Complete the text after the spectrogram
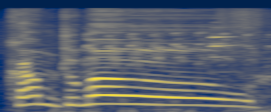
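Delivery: loud, high, slow calling out; excited calling. Acted. Gamer calling out excitedly to a beefalo. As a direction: call out to the beefalo, thrilled.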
